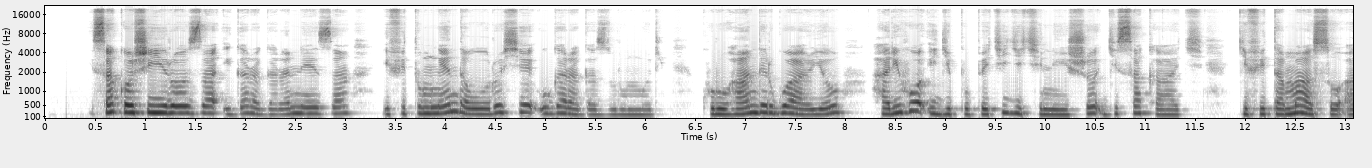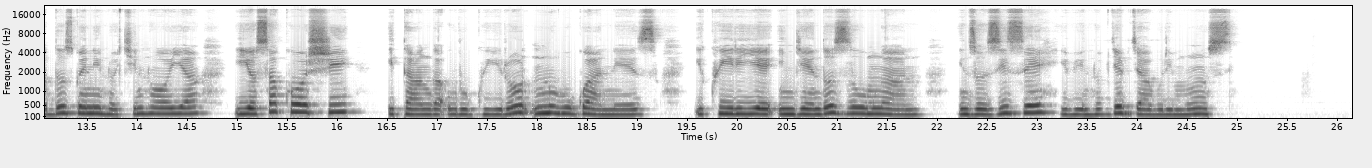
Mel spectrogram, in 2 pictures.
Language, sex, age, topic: Kinyarwanda, female, 25-35, education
